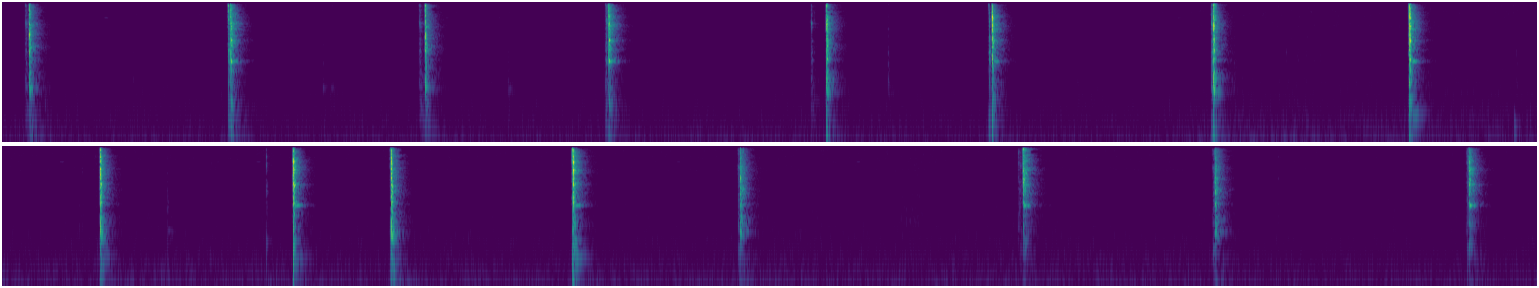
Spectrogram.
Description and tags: light switch wall on off various
off, switch, light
